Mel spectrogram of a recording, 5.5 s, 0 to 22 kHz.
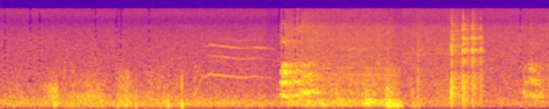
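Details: [1, 'likely', 'meow', 'Pet cat giving a few short, soft meows in a quiet indoor setting: a harmonic cry near three seconds, a lower, rougher call soon after and a brief bright chirp, with faint background hum throughout.']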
